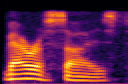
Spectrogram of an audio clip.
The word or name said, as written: varisized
